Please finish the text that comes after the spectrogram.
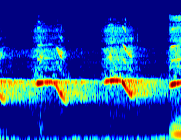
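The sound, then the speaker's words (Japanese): A person blows a whistle (flute) in imitation of a Japanese bush warbler (uguisu): a long steady tone that slides downward, repeated twice, with brief breathy bursts between phrases and no talking. “いいえ、あれは、ウグイスを真似ている”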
